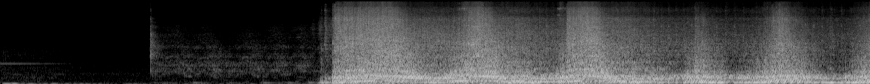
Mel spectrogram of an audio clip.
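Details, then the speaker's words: BMW 540i V8 first start after engine install, old spark plugs: catches after cranking then surges about once a second with uneven lumpy beat; dead miss, cause not confirmed. "Sounded like it had dead miss in it. Did you hear it? I heard it. Dead miss."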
